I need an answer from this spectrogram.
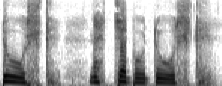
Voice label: "duulk", smalgyax

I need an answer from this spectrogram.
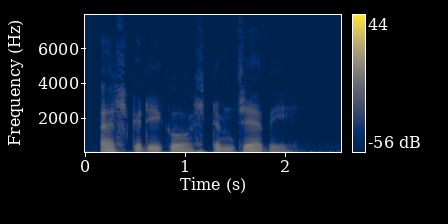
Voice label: "algadigo", smalgyax

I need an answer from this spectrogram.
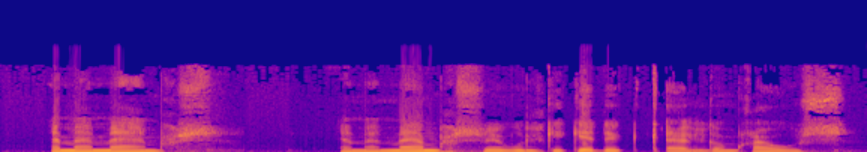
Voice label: "amamamxs", smalgyax

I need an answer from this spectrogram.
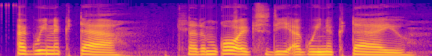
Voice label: "agwinikd'aa", smalgyax

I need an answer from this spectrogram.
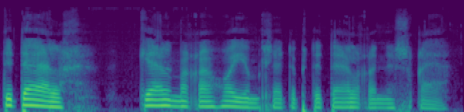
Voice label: "didaalx", smalgyax

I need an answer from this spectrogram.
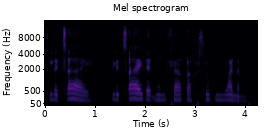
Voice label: "lits'aay", smalgyax

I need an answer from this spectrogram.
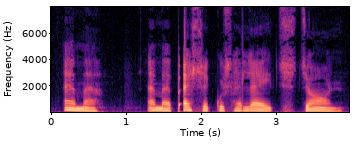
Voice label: "ama", smalgyax

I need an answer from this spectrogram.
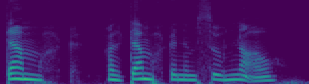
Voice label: "damxk", smalgyax

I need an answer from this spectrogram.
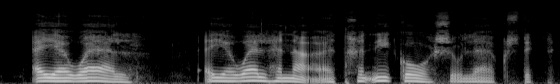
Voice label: "ayawaal", smalgyax

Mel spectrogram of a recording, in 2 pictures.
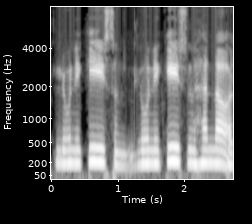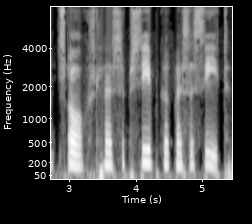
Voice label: "lunigyiisn", smalgyax

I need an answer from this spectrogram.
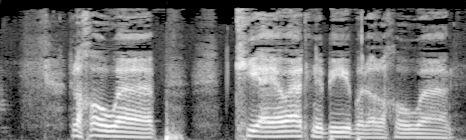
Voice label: "lax'oo waap", smalgyax

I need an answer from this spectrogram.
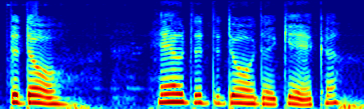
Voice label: "didoo", smalgyax

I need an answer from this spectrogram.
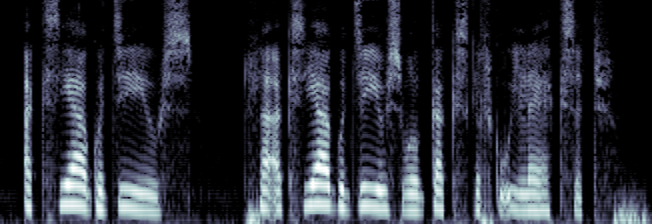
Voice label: "aksyagwadziiws", smalgyax

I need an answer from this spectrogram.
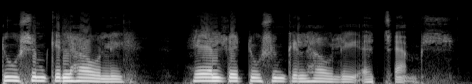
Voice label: "duusmgyilhawli", smalgyax

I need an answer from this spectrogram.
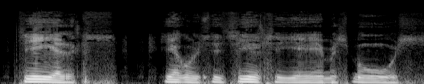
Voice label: "dziilks", smalgyax

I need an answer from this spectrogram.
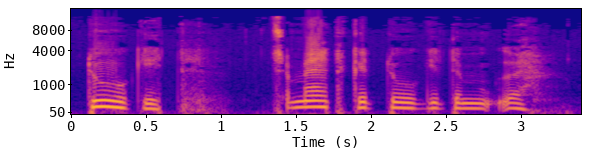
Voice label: "duugit", smalgyax

